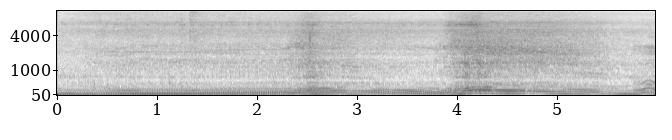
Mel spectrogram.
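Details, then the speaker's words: Classic Mini bought cheap without a key, first start on a battery pack after being towed in, weather cold but not freezing: idles then revs cleanly in quick blips and settles, no knocks or misses; runs healthy. "sounds right so that's it running"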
